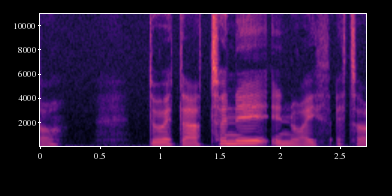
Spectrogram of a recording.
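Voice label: "tynnu" Welsh, spoken word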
